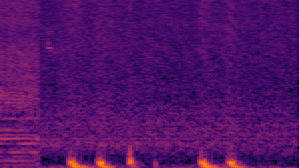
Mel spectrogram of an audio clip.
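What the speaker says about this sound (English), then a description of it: "This species has an unusually fast heartbeat that supports its high digging activity." Fast heartbeat of a pink fairy armadillo, a small desert digging animal, heard as close, deep thumps in quick pairs, two double beats after a brief tonal hum at the start.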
